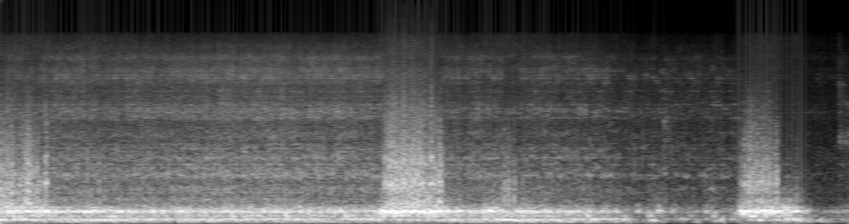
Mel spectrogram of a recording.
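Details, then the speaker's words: Normal vesicular breath sounds on lung auscultation, air moving in and out of the lung parenchyma: soft, rustling breaths rising and falling over a steady low hum. "é o famoso muro vesicular é o ar de boa é o ruído normal do parênquima pulmonar"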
